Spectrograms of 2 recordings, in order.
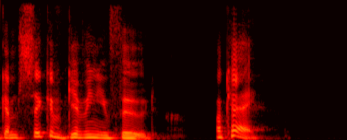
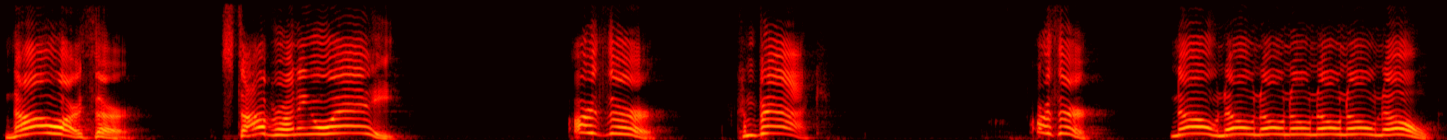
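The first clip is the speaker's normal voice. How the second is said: high loud frantic calls; frantic shout; 11 semitones higher, 4 dB louder than usual. Real, not acted. Player chasing pig Arthur, frantic high shouting. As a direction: yell after the runaway.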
